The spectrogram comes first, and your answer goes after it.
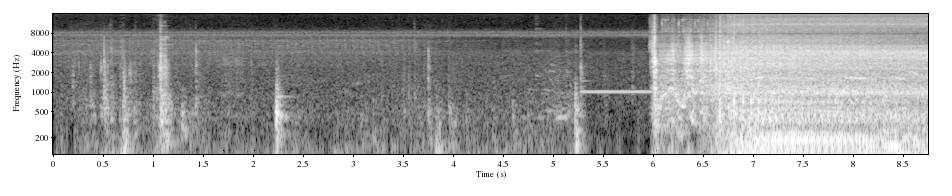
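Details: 1989 Pontiac Firebird barn find, sat for years; starter spins the engine with a steady fast chug, about three beats a second, after a few clicks, never firing. Owner suspects fuel pump, relay or shorted injector; starting fluid tried.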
